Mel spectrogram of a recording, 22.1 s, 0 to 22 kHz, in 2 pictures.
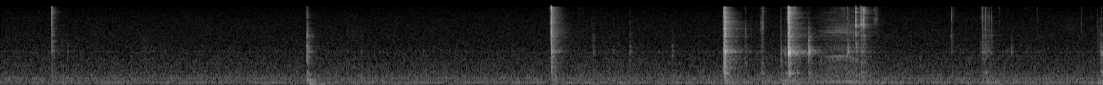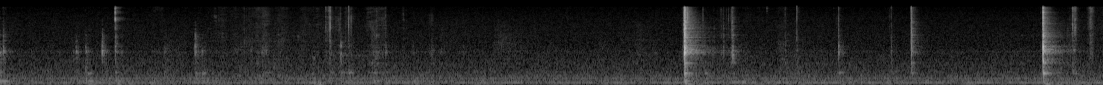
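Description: Scattered sharp metallic clicks and ticks of a steel lock pick working the pins inside a Zeiss Ikon TK5 cylinder as its standard pins are set. The loudest clicks fall about a third of the way in and again about four-fifths of the way through, over a faint steady hum.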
